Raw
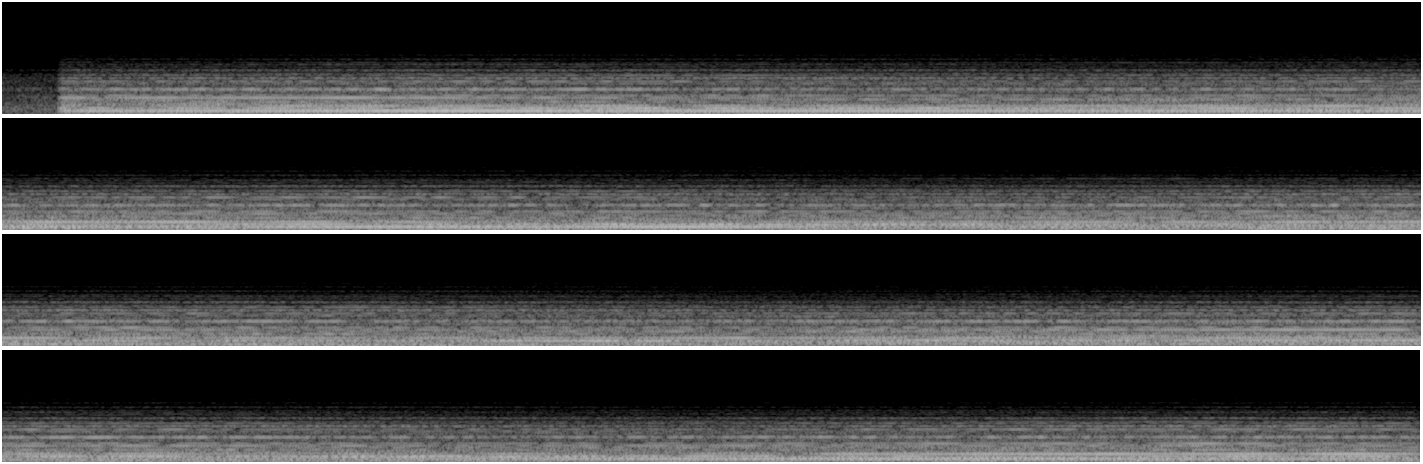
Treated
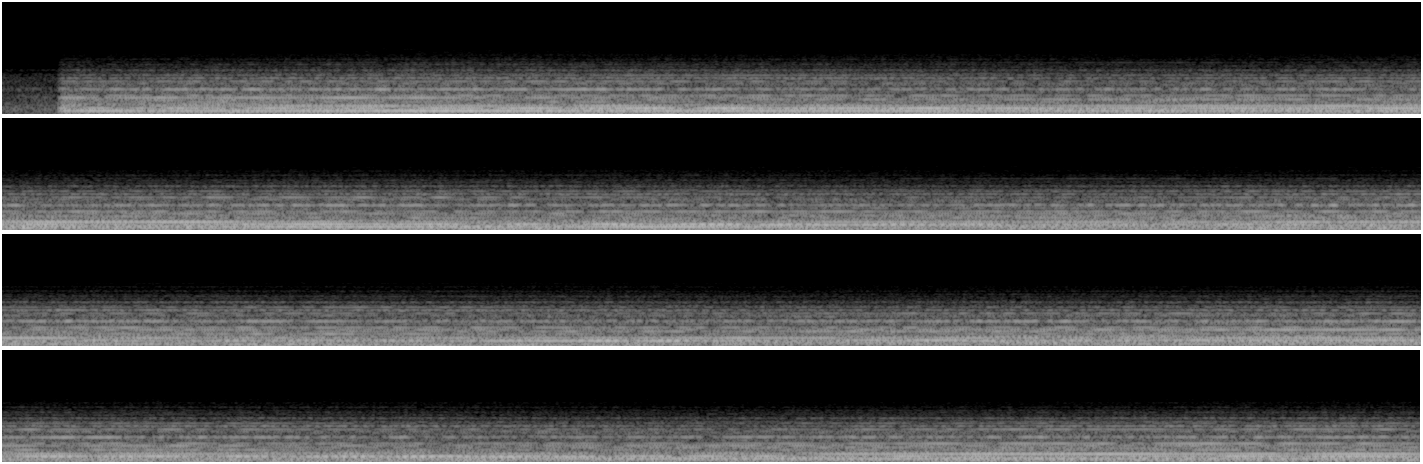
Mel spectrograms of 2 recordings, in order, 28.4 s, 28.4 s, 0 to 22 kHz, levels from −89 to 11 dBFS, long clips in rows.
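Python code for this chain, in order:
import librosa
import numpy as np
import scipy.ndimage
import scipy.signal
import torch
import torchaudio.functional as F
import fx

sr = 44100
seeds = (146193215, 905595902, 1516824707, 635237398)

y = fx.echo_feedback(x, sr, ms=391, feedback_pct=53, wet_db=-7.5)
y = fx.doppler_dist(y, sr, depth_ms=0.11)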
